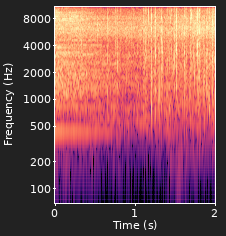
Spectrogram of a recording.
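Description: The last held note of the dance music fades out, then scattered clapping from the crowd, growing toward the end.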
